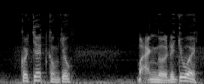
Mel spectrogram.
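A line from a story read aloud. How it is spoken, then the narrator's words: Quiet question. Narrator (Vietnamese): Phúc khẽ hỏi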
